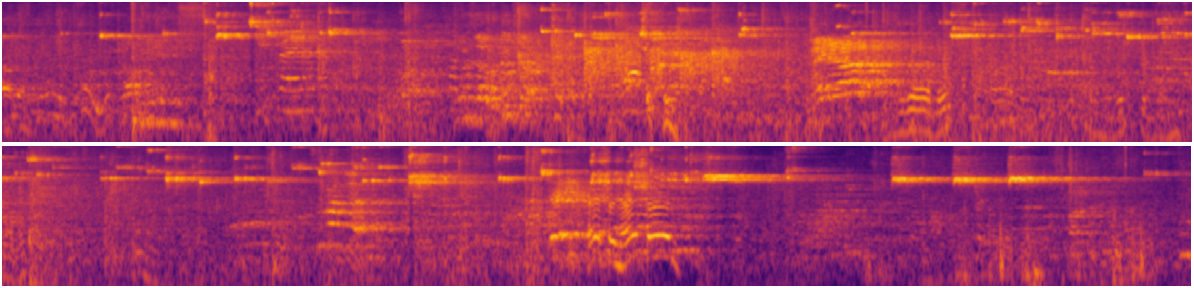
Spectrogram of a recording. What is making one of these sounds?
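A ball bounces on the floor with hollow thuds.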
